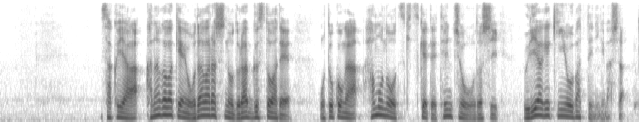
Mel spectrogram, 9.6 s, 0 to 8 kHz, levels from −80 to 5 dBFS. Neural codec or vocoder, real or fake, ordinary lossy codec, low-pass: codec, 16 kHz, 8 kbps, FunCodec, trained on LibriTTS, 25 frames a second; fake; none; 7.2 kHz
